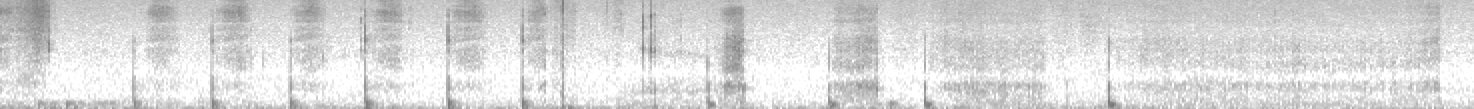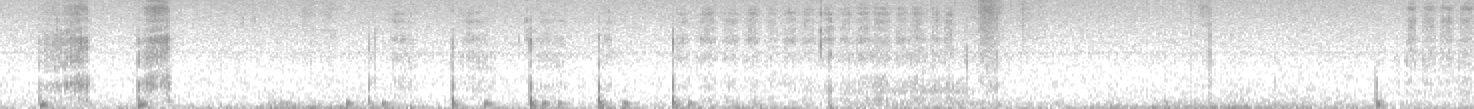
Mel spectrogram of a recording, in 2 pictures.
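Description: A plastic Apple Pencil tip draws curved strokes on the glass screen of a large iPad Pro, moving across the glass while a left hand rests on the tablet. About eighteen sharp, quick taps with very short ring punctuate soft, low, scratchy sliding strokes. It's quiet and close, with most of the sound sitting low and little brightness.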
